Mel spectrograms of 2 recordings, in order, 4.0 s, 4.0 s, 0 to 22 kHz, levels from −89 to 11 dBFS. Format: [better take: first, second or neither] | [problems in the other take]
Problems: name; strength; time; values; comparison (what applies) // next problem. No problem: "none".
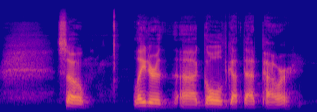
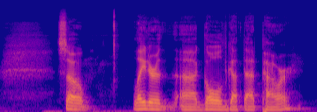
second | thin; very; fading below 350 Hz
